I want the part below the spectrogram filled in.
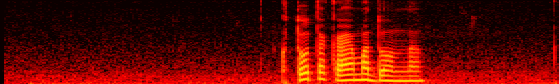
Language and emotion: Russian, neutral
